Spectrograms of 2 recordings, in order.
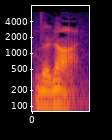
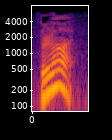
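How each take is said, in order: First: Said in the usual way. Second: "not" punched high and loud; stress on not. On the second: Shown as a demonstration. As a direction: hit "not" hard and firmly.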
